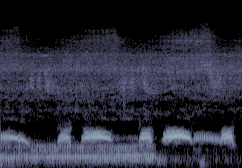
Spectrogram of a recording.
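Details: Spotted dove cooing close by in quick, regular phrases of short and long hooting notes, over a low steady hum.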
